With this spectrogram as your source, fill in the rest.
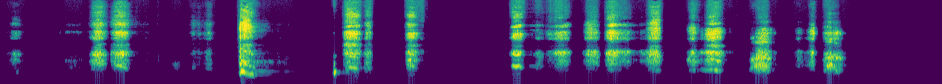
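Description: A young woman speaks in short, distressed bursts.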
